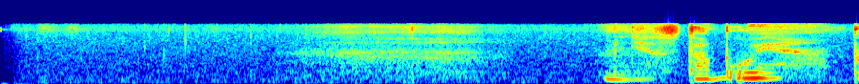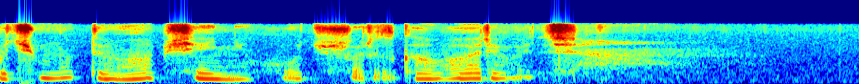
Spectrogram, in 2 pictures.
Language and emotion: Russian, sad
